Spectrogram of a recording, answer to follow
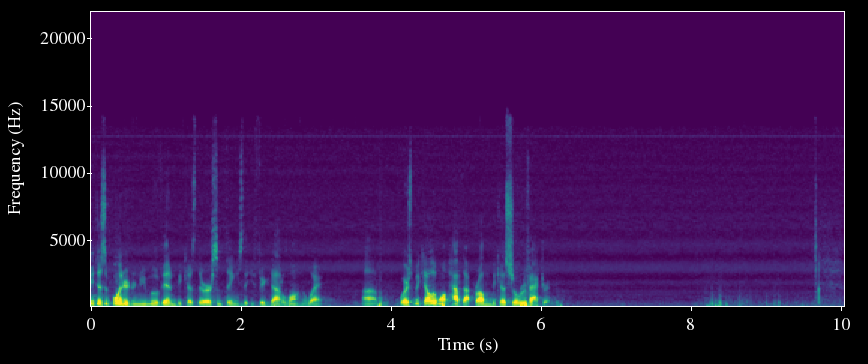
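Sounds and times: faint electrical hum: 0.0 - 10.0
microphone hiss: 0.0 - 10.0.

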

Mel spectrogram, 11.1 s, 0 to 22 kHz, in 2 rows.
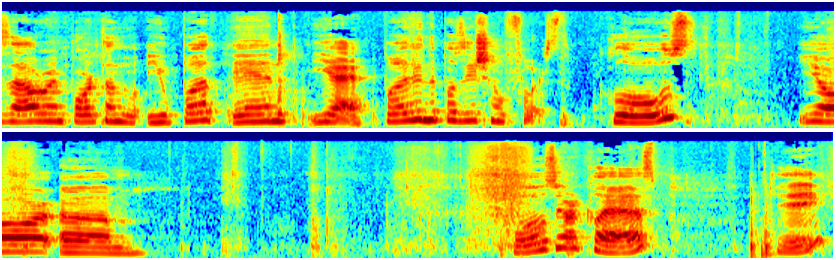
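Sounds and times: hands rubbing cardboard box: 8.2 - 9.3.

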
